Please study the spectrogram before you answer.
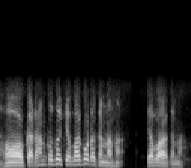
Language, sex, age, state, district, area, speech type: Santali, male, 45-60, Odisha, Mayurbhanj, rural, conversation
